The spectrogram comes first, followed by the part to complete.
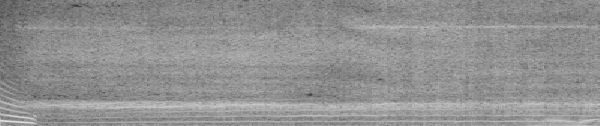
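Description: A zip line trolley's pulleys running fast along the steel cable: a steady whine that rises slightly in pitch during the first second and then holds, under a hiss of rushing air. A rider's drawn-out shout breaks off right at the start.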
